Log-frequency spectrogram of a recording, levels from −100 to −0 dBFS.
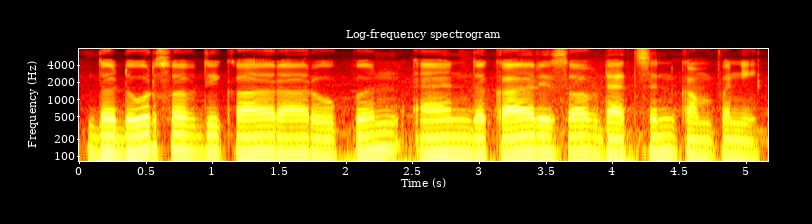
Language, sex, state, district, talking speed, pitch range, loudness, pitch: English, male, Karnataka, Bangalore, 160 wpm, 105-115 Hz, -16 LUFS, 110 Hz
